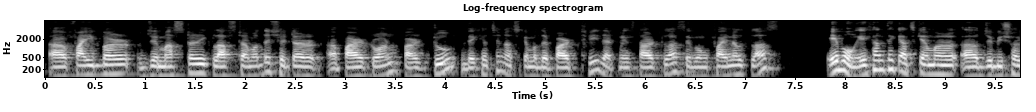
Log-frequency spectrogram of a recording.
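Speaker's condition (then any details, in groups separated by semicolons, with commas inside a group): No condition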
